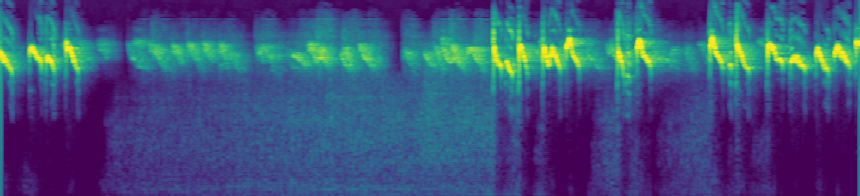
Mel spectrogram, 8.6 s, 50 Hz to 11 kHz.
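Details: Caged Malaysian white-eye singing in Singapore on a stable, warm, sunny day, 20 March 2023: high twittering phrases with sharp rising and falling notes, rapid and continuous, with a soft low rumble in the middle.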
